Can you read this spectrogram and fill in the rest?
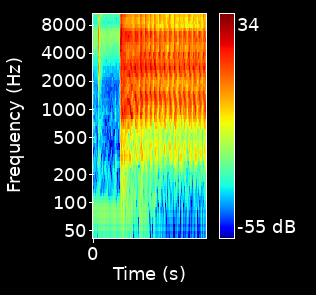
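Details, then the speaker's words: Ford 6.0 diesel cranking with the starter wire after the oil cooler was replaced and oil filled to half on the dipstick: steady, even cranking pulses at about seven per second with no skips, a healthy consistent crank. "now that's the sound you want to hear a consistent repetitious even sound"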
